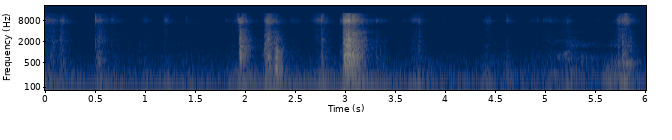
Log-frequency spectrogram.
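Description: Tarot cards being shuffled and drawn give soft, papery rustles and a few sharper snaps and flicks, scattered and faint against a quiet background.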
